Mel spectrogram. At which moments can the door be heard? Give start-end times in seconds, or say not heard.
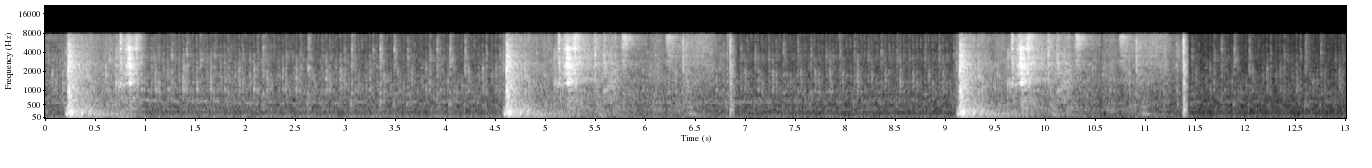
0.2-1.0, 4.5-6.9, 9.1-11.4.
